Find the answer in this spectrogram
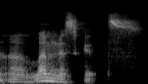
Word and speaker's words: lemniscate: look at circles and lemniscates. I always have a hard time pronouncing that one. So I did bring up a YouTube pronunciation. Lemniscate. Lemniscate. That's how you pronounce it.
